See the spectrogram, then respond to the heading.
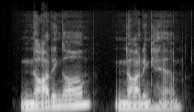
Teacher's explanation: Notice how the ham becomes soft and quick.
